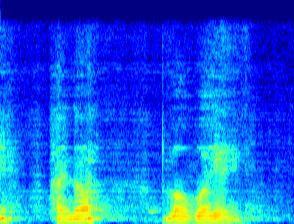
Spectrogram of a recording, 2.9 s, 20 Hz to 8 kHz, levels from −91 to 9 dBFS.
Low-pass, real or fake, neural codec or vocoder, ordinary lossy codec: 7.2 kHz; fake; codec, 32 kHz, 1.9 kbps, SNAC; none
